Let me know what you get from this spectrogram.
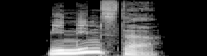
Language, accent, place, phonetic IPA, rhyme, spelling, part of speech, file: German, Germany, Berlin, [miˈniːmstɐ], -iːmstɐ, minimster, adjective, De-minimster.ogg
- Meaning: inflection of minim: 1. strong/mixed nominative masculine singular superlative degree 2. strong genitive/dative feminine singular superlative degree 3. strong genitive plural superlative degree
